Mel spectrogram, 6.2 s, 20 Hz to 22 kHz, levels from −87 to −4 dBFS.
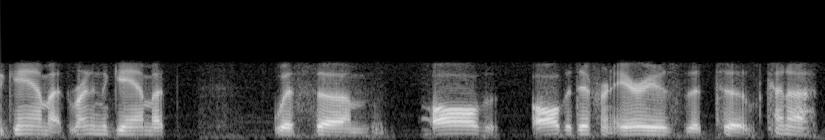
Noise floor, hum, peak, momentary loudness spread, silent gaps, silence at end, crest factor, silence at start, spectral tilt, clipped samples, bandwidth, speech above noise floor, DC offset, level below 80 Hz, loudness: -54 dBFS; none; -4 dBFS; 9 LU; none; 0.1 s; 16 dB; 0 s; -8 dB/octave; under 0.1%; 3.7 kHz; 34 dB; under 0.1%; -68 dBFS; -20 LUFS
